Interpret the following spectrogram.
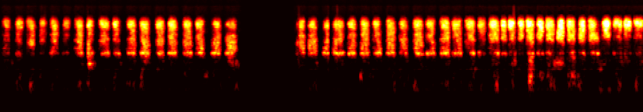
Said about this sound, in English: When you think you got it sanded, sand her again because you ain't done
